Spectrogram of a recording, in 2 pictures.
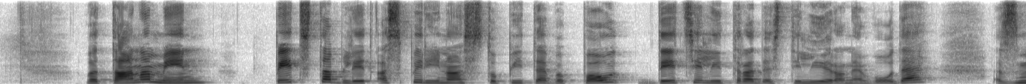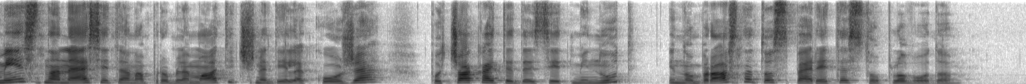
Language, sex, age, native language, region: Slovenian, female, 18-29, Slovenian, Drava region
